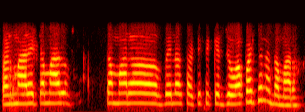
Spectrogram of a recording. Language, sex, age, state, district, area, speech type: Gujarati, female, 30-45, Gujarat, Ahmedabad, urban, conversation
